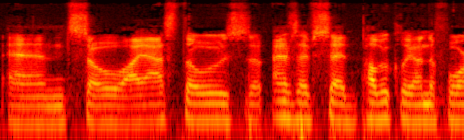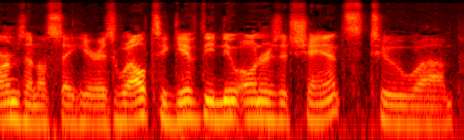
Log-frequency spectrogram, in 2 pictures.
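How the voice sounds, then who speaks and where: A man's voice: mid-range voice, flat delivery, normal speed, pushed and bright, rough recording. A man co-hosting a casual podcast, joking around and then explaining things at length. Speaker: guest co-host.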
